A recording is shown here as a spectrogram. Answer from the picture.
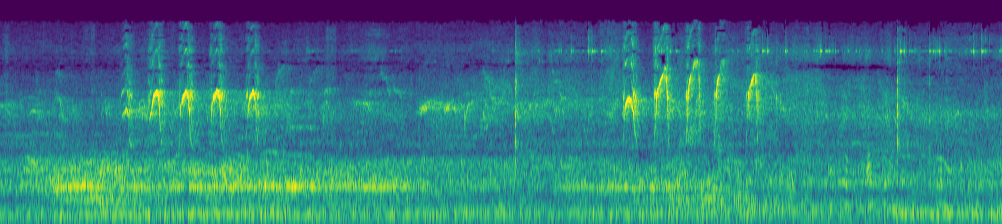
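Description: Japanese white-eye calling in two runs of short, high chirps: four notes a little over a second in, then five or six more past the middle, over steady background noise.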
